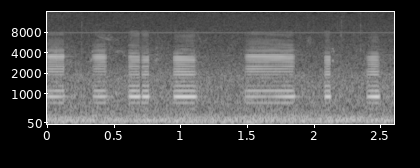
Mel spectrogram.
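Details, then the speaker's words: Garrett AT Pro metal detector ground-balanced for neutral soil, swept over a highly mineralized dirt pit in test lanes: irregular short and long beeps with no target, ground noise from incorrect ground balance. "it's clearly picking up the soil here this mineralized ground"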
